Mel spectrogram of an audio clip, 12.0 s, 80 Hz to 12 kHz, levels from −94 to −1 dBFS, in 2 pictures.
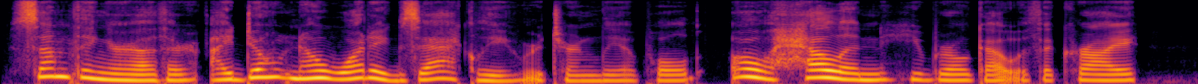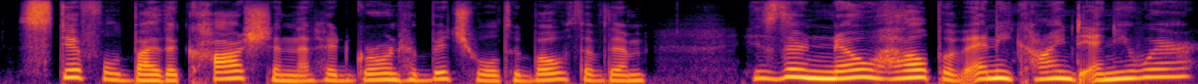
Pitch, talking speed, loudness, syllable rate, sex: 220 Hz, 180 wpm, -18 LUFS, 5.3 syllables/s, female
